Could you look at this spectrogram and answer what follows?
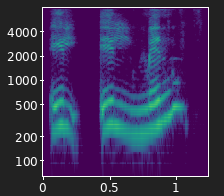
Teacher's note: کھلم کھلا اظہار کے ساتھ پڑھا جائے گا، ناک میں آواز چھپے گی نہیں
